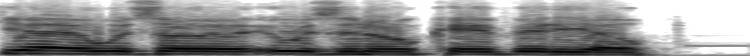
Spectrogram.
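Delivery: put-on flat, unimpressed, judgy, critical monotone. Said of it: "a moist, critical voice".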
